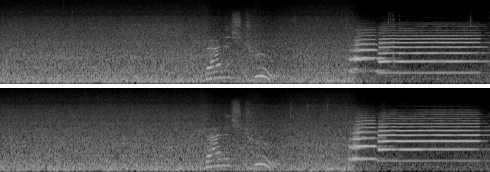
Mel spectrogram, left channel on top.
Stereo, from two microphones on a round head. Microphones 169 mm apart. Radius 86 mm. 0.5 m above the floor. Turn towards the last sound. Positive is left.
turn(degrees=-55)  # may be behind; listen again after turning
